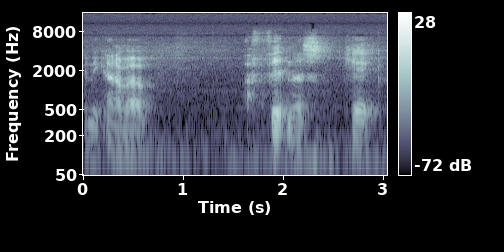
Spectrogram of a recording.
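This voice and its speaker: A man in his thirties asking questions in a halting, casual interview style, often rephrasing himself. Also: low voice, fairly even intonation, fairly bright tone. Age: 30s. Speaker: magazine interviewer. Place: in a house, over lunch. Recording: dull, lo-fi old interview tape.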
